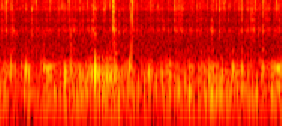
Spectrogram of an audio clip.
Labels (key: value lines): label: biophony
recorder: HydroMoth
